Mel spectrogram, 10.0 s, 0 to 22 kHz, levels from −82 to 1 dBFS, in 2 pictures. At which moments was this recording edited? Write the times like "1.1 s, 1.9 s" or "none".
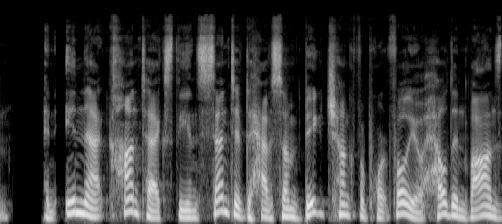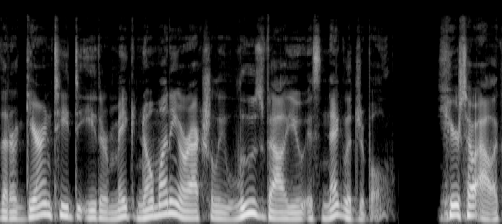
none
